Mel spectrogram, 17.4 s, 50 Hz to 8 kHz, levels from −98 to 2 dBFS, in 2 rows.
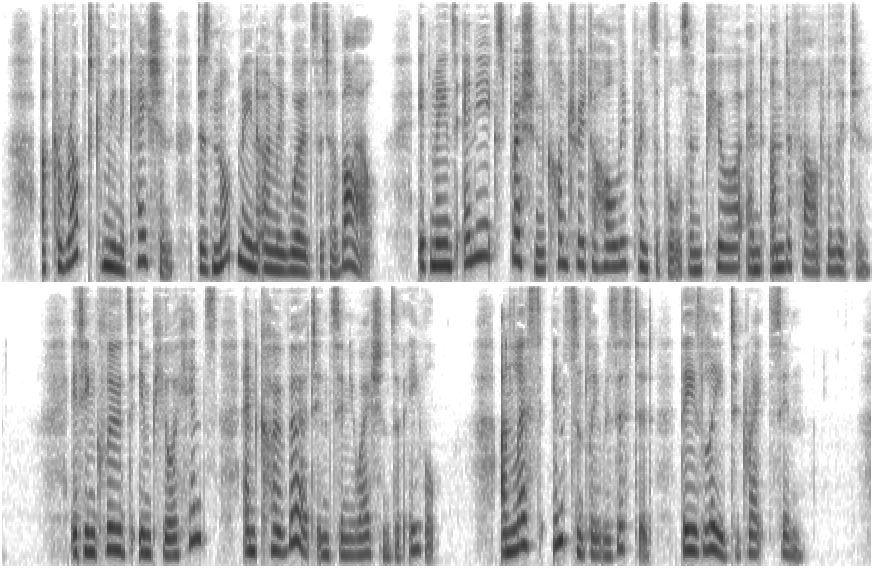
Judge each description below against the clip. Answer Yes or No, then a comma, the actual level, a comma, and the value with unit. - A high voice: Yes, high, 210 Hz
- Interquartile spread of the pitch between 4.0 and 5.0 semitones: Yes, average, 4.3 semitones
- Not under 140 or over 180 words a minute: Yes, average, 145 wpm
